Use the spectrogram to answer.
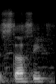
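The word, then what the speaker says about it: Stüssy: to cook man yall ready yo what's up Stussy is that how you pronounce it Stussy yep biggest moment in a history right here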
